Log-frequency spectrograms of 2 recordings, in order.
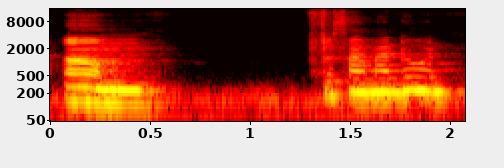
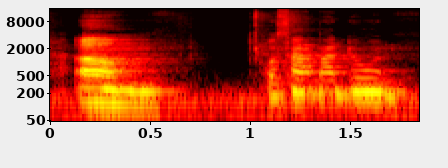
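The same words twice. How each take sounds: The two takes are said the same way.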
